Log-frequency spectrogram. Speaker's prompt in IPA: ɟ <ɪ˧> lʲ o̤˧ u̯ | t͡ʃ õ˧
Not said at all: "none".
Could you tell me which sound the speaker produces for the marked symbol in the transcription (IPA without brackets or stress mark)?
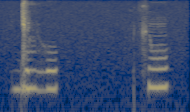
ɪ˧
